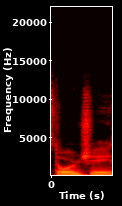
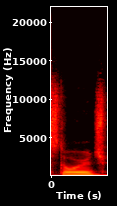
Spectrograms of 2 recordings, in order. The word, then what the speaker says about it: Storj: It's pronounced sometimes Storj, sometimes Storage, but because it's spelled s t o r j, sometimes people call it Storj.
